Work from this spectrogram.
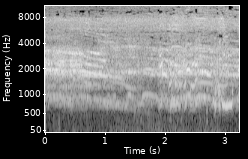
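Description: Stag roosters at a game farm crow in overlapping calls against a dense backdrop of other birds, loud and close.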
